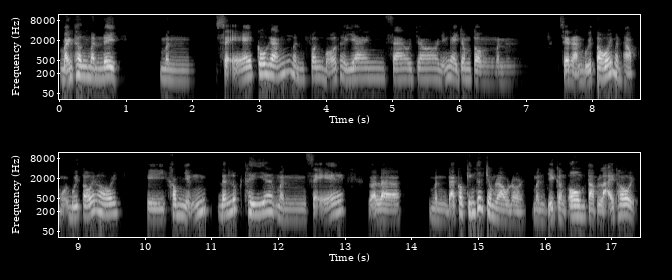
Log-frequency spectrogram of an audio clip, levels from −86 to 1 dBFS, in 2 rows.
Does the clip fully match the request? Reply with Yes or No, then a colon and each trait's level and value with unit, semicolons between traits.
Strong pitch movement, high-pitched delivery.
No: wide, 5.9 semitones; medium, 145 Hz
